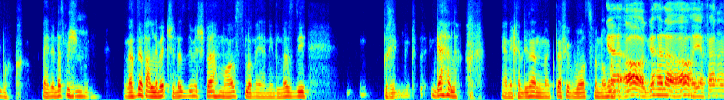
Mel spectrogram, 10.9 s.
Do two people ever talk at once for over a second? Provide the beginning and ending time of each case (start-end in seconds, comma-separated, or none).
none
